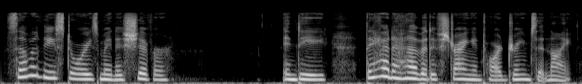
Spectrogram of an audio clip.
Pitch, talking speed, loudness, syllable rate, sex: 250 Hz, 195 wpm, -16 LUFS, 2.9 syllables/s, female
